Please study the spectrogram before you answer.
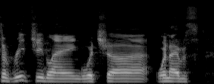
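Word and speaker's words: Aoriqileng: properly so oh yeah I said aori key Lang or something like that but it's a it's a Richi Lang which uh when I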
